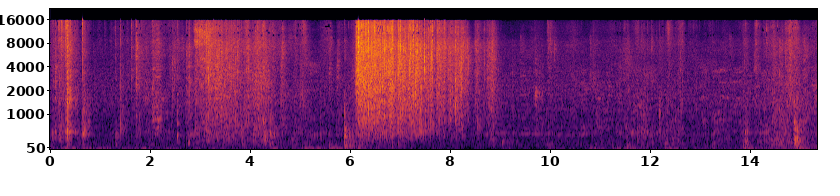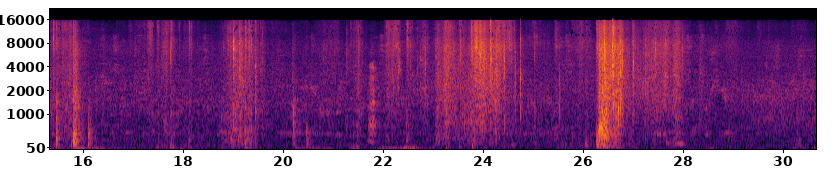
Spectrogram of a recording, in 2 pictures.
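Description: A cardboard shipping case being opened and its shrink-wrapped hobby boxes unpacked by hand: rustling and scraping of cardboard, with a loud scrape lasting about two seconds around six seconds in. Knocks follow as the boxes are set down, the loudest near the end.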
